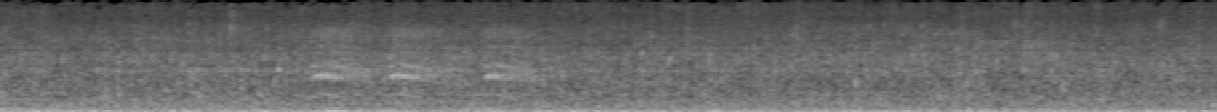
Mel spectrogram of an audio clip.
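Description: A bird gives three short calls in quick succession about two seconds in, over a steady rushing background noise with a low rumble.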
